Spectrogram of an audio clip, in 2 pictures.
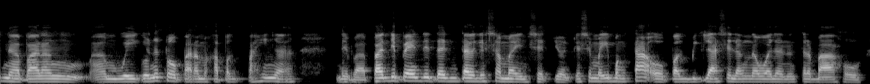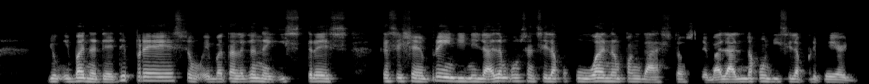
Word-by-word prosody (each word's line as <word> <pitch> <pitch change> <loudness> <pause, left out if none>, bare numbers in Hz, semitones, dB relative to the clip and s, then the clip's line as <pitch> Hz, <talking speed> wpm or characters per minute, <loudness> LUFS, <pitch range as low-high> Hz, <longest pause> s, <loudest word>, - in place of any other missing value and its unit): na 145 -4 +1
parang, 130 -1 +1
um, 120 +2 -3
way 135 0 +4
ko 140 +1 +1
na 165 - +2
to 160 -2 0
para 125 - +1
makapagpahinga, 130 +1 -3 0.4
di 125 -2 -4
ba. 110 -1 -1
Pan 155 +5 +6
depende 165 -2 +4
na 155 -1 +4
talaga 145 0 +4
sa 145 -1 -1
mindset 125 -2 -1
yun, 120 -4 -3
kasi 130 +5 -7
may 140 -1 +1
ibang 140 -2 -3
tao 170 -7 +3
pag 130 -1 +1
bigla 130 0 +1
silang 130 -1 -2
nawalan 125 -1 0
ng 125 - -12
trabaho 115 -3 -1 0.5
yung 140 -1 -2
iba 135 +3 +2
na-de-depress 175 +5 0
yung 130 - -4
iba 130 +1 -3
talaga 140 +2 0
nai-stress 140 +1 -2 0.2
kasi 145 0 -4
siyempre 150 +2 0
hindi 155 -3 +4
nila 140 0 +2
alam 155 -1 +2
kung 150 - -2
saan 150 -2 -6
sila 140 -1 -1
kukuha 140 +2 +1
ng 140 -1 -2
panggastos, 120 -3 -4
di 110 -1 -7
ba? 110 - +3
Lalo 125 +2 +3
na 140 - +1
kung 145 0 -3
di 130 -1 -5
sila 135 -1 -2
prepared. 115 -6 -4
135 Hz, 185 wpm, -23 LUFS, 125-150 Hz, 0.5 s, Pan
